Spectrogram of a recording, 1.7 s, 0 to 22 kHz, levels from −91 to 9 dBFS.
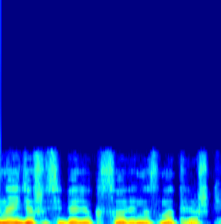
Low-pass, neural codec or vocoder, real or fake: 7.2 kHz; codec, 16 kHz, 16 kbps, FunCodec, trained on Chinese and English, 50 frames a second; fake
